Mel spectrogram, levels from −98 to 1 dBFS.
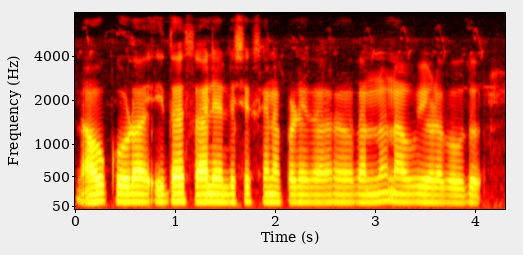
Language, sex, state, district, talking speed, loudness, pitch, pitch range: Kannada, female, Karnataka, Koppal, 110 wpm, -18 LUFS, 115 Hz, 115-120 Hz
